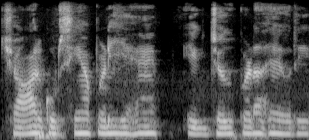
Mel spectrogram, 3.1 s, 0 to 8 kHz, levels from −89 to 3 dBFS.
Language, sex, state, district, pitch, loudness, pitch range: Hindi, male, Haryana, Rohtak, 145 Hz, -16 LUFS, 135-145 Hz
